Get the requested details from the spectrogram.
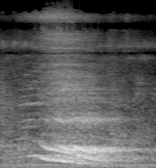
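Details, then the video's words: Turtle calling during mating: a single drawn-out, moaning groan lasting about a second, tonal and slightly falling, rising from quiet and fading away. "Strange sound of a turtle"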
